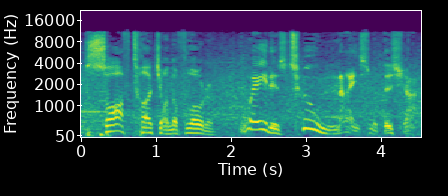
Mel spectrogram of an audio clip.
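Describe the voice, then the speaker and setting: A man's voice: a little high, big pitch swings, takes it slowly, creaky, heavy background noise, heavily acted. A man playing an American basketball analyst, giving emphatic, conversational commentary on the game. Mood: admiring, emphatic. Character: animated male TV basketball analyst. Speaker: color commentator.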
